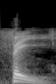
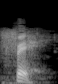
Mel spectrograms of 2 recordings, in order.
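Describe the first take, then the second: First: The vowel glides into an 'ei' sound. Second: The vowel stays a plain 'e' sound. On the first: "Fei es como lo pronuncian los askenazim" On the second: "Los judíos sefardim dicen Fe"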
